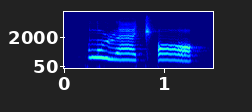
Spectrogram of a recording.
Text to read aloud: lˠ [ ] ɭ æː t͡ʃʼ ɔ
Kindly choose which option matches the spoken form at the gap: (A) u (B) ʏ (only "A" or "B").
A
